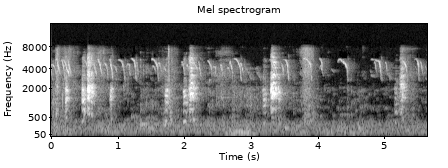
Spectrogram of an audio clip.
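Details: Red junglefowl hen in the wild calling her young: irregular broad clucks every second or so, some louder, interleaved with high, arched chick peeps over a soft rustling background.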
